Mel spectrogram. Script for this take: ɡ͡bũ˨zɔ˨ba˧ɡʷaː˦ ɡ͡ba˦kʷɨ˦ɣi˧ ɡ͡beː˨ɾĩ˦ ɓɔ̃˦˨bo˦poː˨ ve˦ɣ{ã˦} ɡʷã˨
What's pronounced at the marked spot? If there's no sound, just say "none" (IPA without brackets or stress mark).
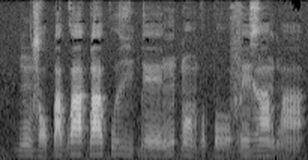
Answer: ã˦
